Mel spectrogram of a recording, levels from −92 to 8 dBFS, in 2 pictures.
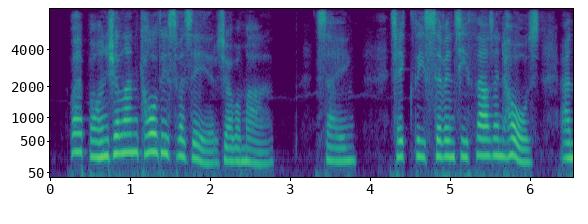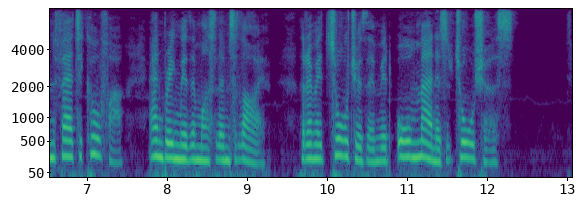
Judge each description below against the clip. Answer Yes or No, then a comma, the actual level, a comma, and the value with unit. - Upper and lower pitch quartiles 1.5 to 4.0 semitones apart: No, average, 4.9 semitones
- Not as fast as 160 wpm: Yes, average, 145 wpm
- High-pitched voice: Yes, high, 235 Hz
